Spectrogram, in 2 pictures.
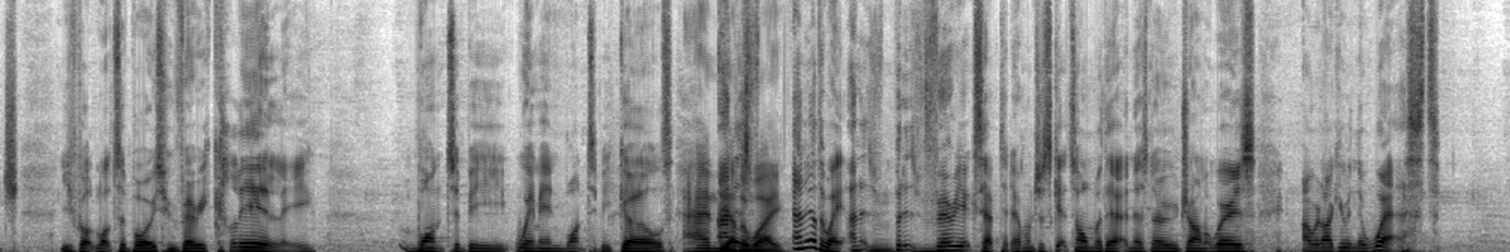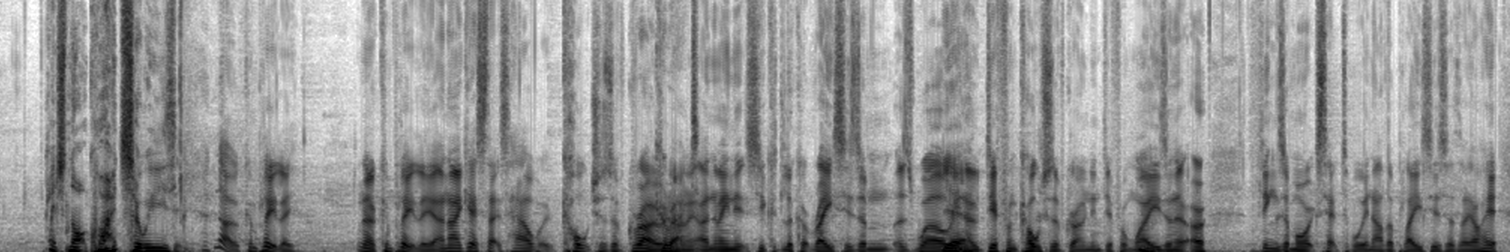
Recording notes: Recorded at Coffee Lab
